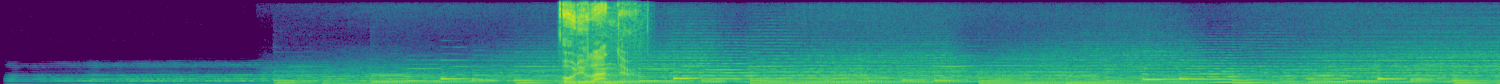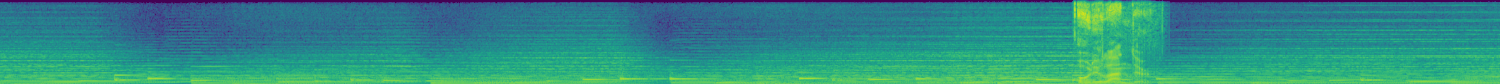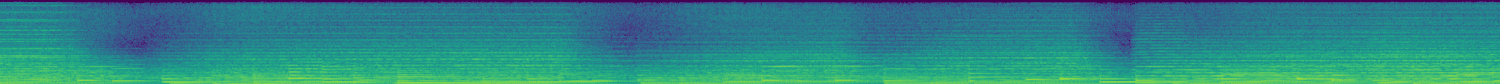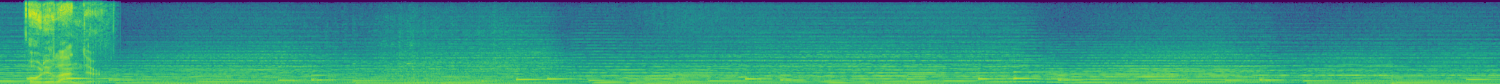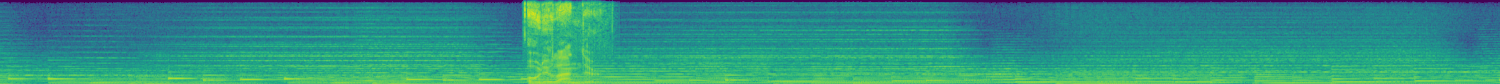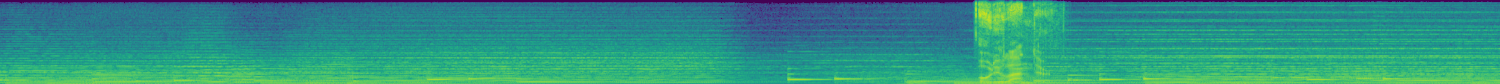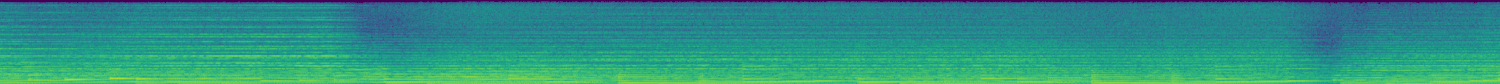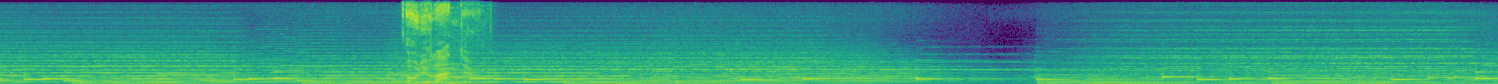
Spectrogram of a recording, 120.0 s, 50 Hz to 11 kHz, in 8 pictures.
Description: A sad, romantic piano ballad.
Tempo (BPM) 75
